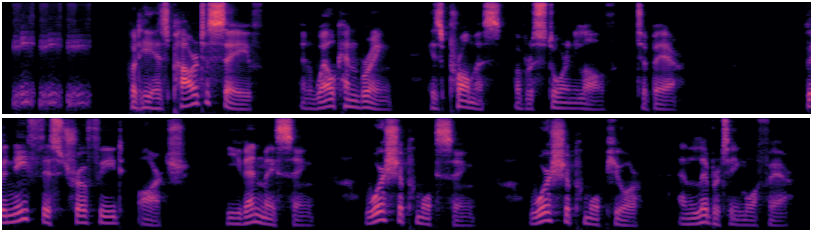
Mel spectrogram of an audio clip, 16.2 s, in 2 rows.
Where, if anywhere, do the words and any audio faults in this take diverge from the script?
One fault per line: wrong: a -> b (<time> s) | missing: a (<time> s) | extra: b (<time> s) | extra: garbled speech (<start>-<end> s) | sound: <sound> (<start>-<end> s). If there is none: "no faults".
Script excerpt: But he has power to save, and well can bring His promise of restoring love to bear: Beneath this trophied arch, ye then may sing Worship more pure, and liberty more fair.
sound: laugh (0.1-0.9 s)
extra: sing Worship more (12.4 s)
